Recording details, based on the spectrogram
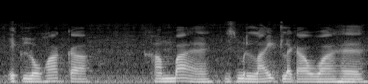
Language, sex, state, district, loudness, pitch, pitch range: Hindi, male, Arunachal Pradesh, Lower Dibang Valley, -15 LUFS, 130 Hz, 125-140 Hz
